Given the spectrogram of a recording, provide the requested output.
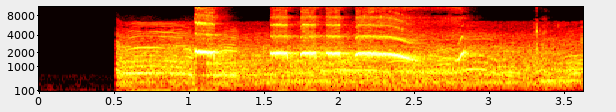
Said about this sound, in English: And that's the final whistle.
